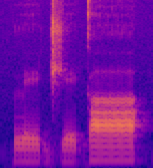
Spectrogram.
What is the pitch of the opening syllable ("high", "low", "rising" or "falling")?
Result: low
